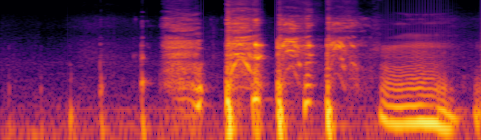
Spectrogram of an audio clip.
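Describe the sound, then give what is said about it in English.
A loud coughing fit from a person sick with a virus: four or five harsh coughs burst out in rapid succession after a few soft breaths, ending in a strained, drawn-out vocal groan. “Because if I laugh, I cough.”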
